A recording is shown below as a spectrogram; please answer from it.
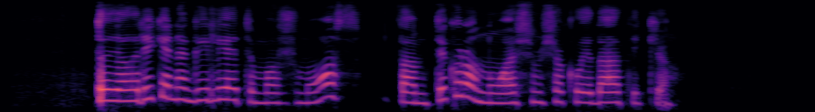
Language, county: Lithuanian, Kaunas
